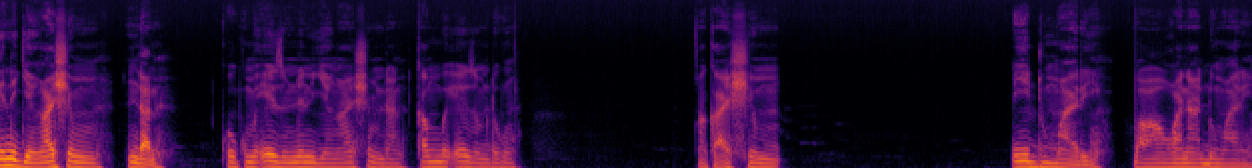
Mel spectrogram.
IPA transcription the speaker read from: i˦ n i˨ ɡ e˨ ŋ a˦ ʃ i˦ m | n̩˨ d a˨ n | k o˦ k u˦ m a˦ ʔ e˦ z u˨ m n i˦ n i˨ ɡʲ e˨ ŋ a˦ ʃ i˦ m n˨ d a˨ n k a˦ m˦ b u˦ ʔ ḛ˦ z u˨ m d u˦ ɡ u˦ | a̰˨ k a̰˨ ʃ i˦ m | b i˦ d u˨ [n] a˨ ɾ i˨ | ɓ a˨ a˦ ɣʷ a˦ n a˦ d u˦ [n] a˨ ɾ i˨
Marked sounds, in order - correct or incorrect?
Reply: incorrect: m, incorrect: m

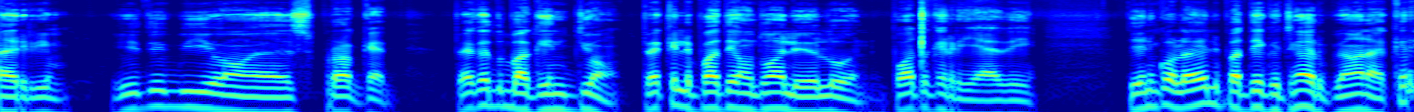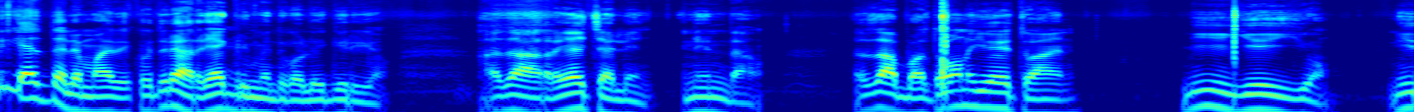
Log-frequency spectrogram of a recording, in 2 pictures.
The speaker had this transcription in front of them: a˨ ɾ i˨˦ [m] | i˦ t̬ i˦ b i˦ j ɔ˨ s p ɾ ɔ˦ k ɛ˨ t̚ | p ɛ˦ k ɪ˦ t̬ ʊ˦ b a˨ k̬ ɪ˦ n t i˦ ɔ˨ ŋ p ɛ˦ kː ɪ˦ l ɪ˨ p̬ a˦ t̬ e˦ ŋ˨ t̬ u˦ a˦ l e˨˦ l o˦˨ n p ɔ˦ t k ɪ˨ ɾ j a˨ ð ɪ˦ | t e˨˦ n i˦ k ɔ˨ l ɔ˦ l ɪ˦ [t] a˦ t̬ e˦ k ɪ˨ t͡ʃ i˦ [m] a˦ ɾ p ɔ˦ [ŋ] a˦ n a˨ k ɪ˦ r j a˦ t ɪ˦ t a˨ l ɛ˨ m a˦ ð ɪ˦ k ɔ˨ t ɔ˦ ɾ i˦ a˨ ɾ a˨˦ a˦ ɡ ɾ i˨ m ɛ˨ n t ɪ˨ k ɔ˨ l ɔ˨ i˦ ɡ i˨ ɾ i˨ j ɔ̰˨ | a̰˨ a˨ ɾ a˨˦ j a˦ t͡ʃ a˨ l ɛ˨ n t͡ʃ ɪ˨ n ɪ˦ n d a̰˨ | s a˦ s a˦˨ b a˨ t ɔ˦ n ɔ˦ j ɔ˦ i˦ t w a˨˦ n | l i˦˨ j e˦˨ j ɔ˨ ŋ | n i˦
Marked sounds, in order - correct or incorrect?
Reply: correct, incorrect: p, incorrect: ŋ, correct

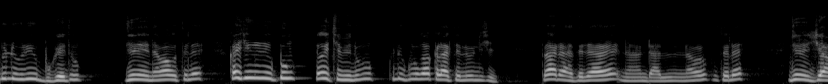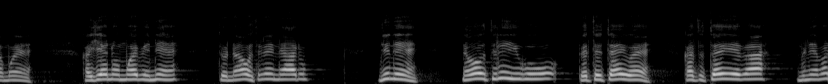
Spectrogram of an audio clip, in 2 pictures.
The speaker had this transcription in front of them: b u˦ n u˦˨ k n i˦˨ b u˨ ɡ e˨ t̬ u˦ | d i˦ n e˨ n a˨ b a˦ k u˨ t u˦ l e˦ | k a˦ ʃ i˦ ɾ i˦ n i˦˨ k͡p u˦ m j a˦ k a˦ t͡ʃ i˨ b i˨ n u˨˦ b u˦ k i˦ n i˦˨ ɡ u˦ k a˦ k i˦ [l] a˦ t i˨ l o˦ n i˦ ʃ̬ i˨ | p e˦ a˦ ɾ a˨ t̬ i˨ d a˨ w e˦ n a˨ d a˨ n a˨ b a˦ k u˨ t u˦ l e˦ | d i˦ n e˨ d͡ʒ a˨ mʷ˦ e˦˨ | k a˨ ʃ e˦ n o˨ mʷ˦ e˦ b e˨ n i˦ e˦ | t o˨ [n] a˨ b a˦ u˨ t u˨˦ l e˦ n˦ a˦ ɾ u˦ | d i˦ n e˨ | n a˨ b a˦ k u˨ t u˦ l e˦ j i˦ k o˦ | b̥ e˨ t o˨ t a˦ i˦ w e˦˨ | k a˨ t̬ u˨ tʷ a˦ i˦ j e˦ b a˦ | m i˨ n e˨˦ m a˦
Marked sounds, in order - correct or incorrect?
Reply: correct, correct

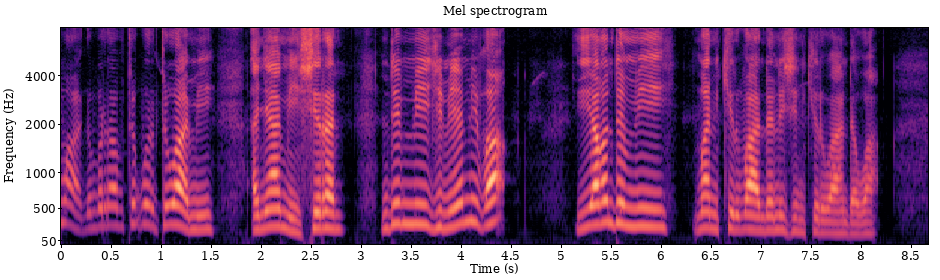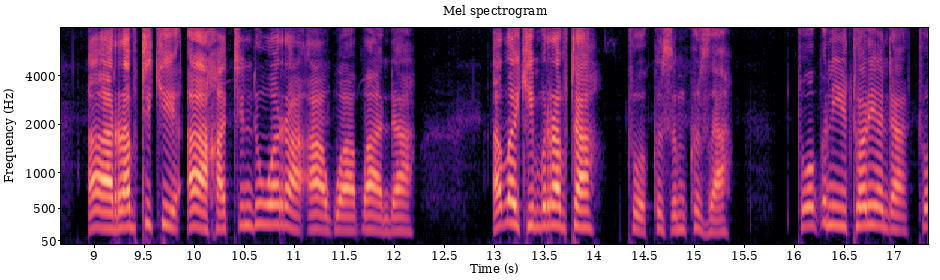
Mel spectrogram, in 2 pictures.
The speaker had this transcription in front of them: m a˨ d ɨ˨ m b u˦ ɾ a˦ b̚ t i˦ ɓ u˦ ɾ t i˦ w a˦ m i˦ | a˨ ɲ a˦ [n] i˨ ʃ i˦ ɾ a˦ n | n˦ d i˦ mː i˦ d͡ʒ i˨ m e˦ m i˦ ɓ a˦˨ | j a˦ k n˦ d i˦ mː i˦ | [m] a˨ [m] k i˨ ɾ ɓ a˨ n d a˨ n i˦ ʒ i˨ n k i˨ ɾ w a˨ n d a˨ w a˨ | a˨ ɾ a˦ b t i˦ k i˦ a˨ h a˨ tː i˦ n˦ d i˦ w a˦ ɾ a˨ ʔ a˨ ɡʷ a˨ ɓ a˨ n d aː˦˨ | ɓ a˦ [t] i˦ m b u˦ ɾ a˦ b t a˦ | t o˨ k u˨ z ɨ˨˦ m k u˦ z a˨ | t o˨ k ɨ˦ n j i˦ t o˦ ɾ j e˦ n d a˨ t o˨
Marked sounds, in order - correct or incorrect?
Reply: incorrect: m, correct, incorrect: n, incorrect: k

